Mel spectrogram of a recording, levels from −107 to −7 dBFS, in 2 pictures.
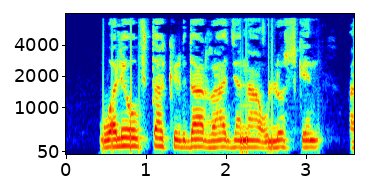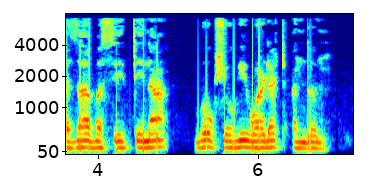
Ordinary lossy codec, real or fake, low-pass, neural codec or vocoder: MP3, 64 kbps; real; 7.2 kHz; none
